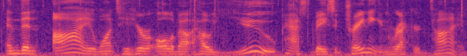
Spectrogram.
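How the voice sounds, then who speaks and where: A man's voice: medium pitch, expressive, normal speed, a bit bright, a little hiss or hum, close to an everyday voice. A man voicing an eager, friendly, boyish vampire hunter in an ASMR roleplay, chatty and easily flustered. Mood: excited. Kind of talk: dramatic ASMR roleplay audio drama. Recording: faint rain ambience behind. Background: rain ambience.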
